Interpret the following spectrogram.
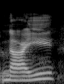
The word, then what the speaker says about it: Nighy: And Bill Nighy, I think is how you say his name. Yeah. Nighy.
